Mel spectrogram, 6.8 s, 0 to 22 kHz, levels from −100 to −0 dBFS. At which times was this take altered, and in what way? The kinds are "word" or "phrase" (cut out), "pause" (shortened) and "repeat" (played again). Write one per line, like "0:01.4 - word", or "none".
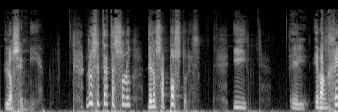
none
